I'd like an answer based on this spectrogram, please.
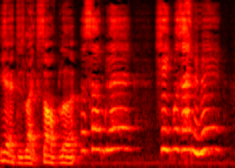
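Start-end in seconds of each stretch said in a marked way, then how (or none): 1.2-3.1 very high, soft, small little voice. Showing how Eazy Money used to greet people, in Eazy Money's little soft voice. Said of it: "He got this little soft voice".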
